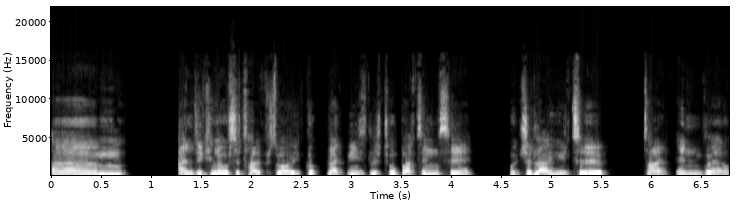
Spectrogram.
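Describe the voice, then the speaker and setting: The delivery is monotone and flat at a moderate pace, with a dry, close sound and no echo. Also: man, medium pitch for a man. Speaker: workshop instructor, self-taught web developer. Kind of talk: online workshop lecture. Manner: hesitant, many fillers.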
